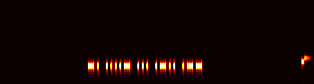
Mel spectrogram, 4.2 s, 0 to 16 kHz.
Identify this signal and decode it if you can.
Morse code, heard as a keyed tone, about 38 wpm, 700 Hz. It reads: N4SLW
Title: USA Call Signs - 2x Character Spacing - 40wpm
